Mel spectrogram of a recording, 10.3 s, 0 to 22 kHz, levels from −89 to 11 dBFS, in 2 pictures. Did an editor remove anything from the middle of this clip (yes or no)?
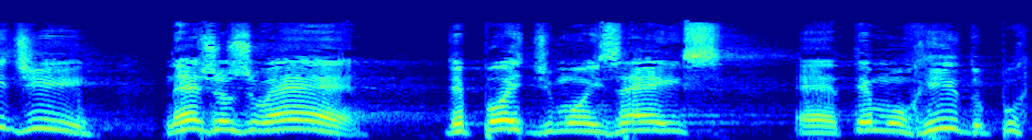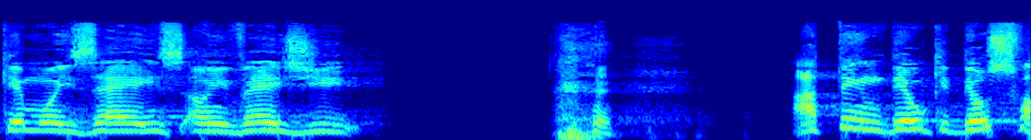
yes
